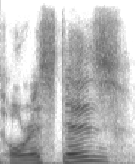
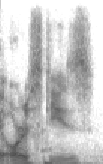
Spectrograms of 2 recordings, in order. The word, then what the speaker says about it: Orestes: you are I mean if you go by what these guys say it's Orestes which is never how I pronounced it but I say or stis oh sorry based on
